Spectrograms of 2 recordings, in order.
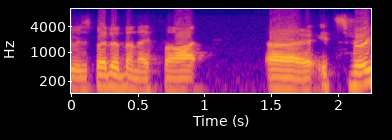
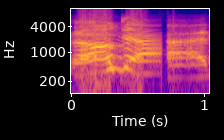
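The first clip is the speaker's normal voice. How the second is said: put-on very high, badly delivered dying cry; 12 semitones higher than usual. Recalling an Alien movie, imitating a female character being attacked, terrible dying cry. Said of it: "with like that really terrible tone of voice".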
